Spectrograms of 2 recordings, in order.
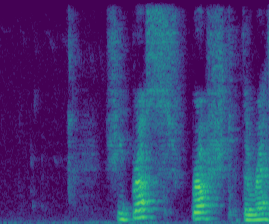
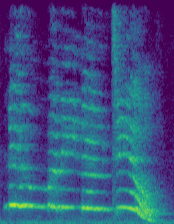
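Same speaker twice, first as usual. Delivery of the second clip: very high, loud, final elf voice; curt elf; 6 dB louder than usual. Acted. Elf refusing Nat, high and final. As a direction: shut the deal down flat. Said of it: "With a flip of her stick".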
